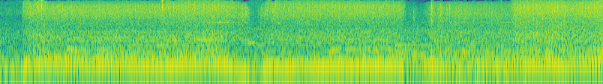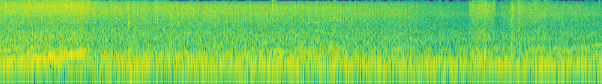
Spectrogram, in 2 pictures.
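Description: A car engine revs hard, rising and dropping in pitch with gear changes.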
